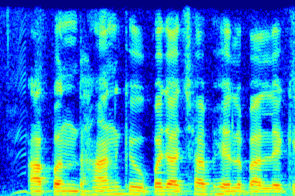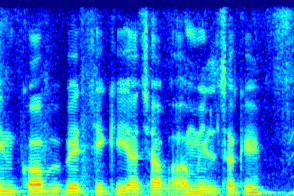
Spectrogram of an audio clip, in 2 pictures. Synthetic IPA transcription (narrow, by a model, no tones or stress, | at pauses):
apənd̪ʱank̬eupəɾd͡ʒətːʃʰabʱelbalekinkəbːet͡ʃikiətːʃʰabʱa̰wmilsəke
